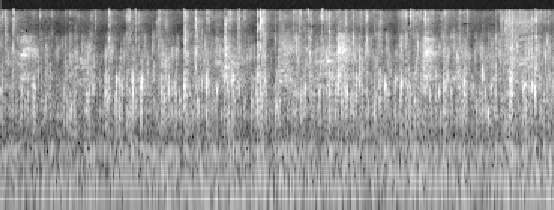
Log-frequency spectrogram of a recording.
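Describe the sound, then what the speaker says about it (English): A pot of meat sauce with garlic and onion simmering for lasagna, a faint, steady bubbling and popping that carries on evenly throughout with no voices. "I just wanted to show you it's just simmering now"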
